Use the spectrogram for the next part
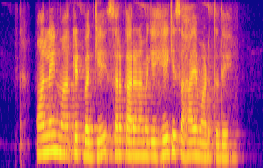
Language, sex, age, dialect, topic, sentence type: Kannada, female, 36-40, Coastal/Dakshin, agriculture, question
